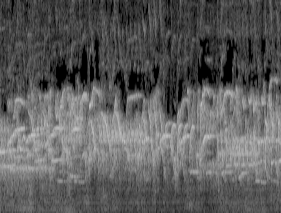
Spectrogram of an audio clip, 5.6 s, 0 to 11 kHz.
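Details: Intense yellow canary, Spain's 2014 individual champion at 94 points, sings a brisk, unbroken series of high trills and twittering chirps.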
